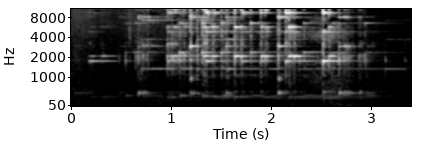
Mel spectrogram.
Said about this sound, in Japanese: この音色が聞こえますかこれは私が30年前、ピーピー赤ちゃんだった時にも使っていたガラガラです。名前をバード夫人と言います。子供も私の子供も使っています。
